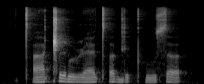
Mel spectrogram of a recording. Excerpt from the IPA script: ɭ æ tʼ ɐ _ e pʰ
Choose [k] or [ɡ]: ɡ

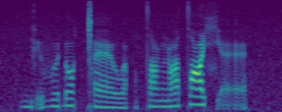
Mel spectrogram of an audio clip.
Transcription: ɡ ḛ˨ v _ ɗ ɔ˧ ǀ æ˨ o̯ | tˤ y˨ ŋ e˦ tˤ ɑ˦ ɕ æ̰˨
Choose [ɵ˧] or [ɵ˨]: ɵ˧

